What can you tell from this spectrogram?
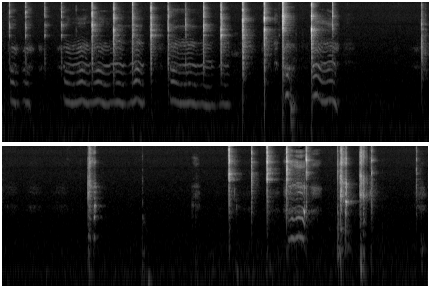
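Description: A baby's voice in a held, wavering coo early on, with a short squeal later. Over it come quick runs of sharp plastic clacks from small toy balls knocked together; the clacks stop for a few seconds in the middle, then start again.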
